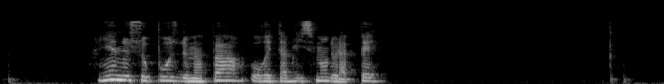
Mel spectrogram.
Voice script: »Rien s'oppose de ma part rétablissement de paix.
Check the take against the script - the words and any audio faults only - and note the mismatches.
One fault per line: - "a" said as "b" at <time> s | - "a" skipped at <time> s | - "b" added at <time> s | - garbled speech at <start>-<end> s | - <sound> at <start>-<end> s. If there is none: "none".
- "ne" added at 1.2 s
- "au" added at 2.5 s
- "la" added at 3.3 s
